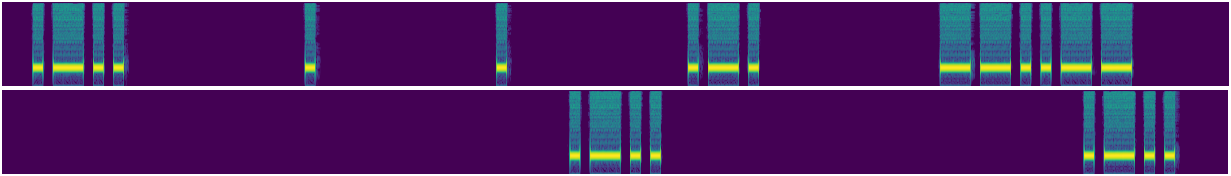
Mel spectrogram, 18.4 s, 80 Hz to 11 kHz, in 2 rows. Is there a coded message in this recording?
Yes: Morse code from 0.2 to 18.0 s, heard as a keyed tone, about 16 wpm, spaced as for 5 wpm, 800 Hz. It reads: LEER, L L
